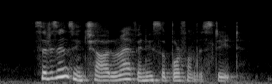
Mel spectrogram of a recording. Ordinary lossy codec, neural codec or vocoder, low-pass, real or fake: none; codec, 16 kHz, 4 kbps, X-Codec, HuBERT features, trained on LibriSpeech; none; fake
